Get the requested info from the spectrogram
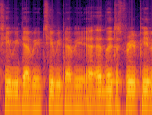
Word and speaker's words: Chibi Devi: They pronounce it as Debi in the anime, because the V sound doesn't really exist in Japanese. Chibi Debi.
